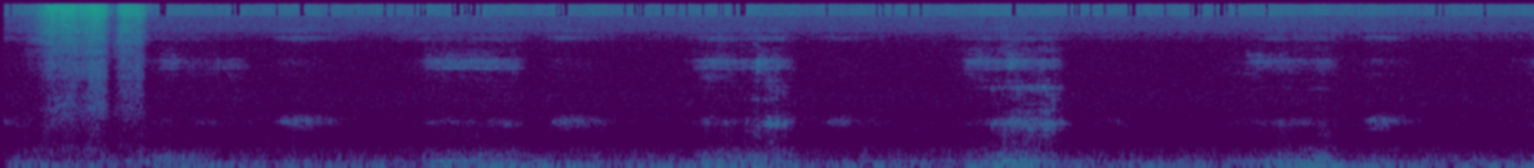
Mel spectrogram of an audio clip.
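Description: Low, soft snoring breaths recurring every few seconds beneath a steady room hum; snoring.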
